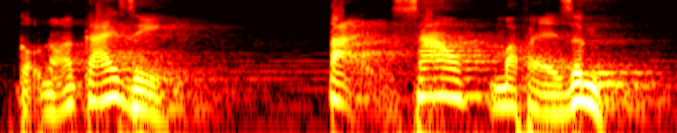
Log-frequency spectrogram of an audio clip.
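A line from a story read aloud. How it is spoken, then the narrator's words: Shout. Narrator (Vietnamese): tiếng quát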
